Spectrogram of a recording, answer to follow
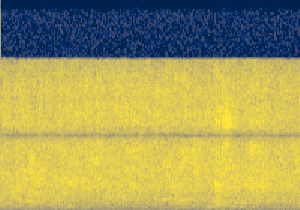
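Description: Steady background hubbub of a busy indoor play space, with faint voices in the distance.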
